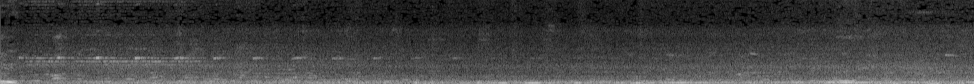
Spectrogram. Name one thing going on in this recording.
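A crowd murmurs and chatters in a busy open space.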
